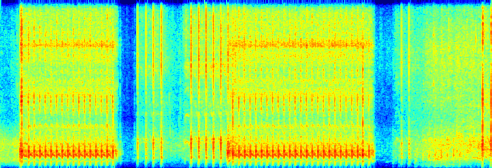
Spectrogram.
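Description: Airsoft rifle firing on full auto in rapid, evenly spaced bursts: about a second of fire, a brief quieter burst, then a longer burst of about two seconds, with another starting near the end.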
